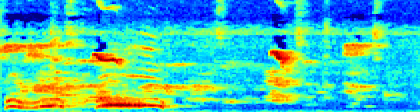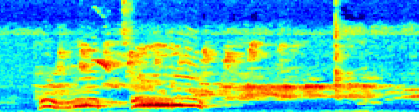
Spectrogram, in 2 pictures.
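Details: Spotted dove coos for rousing decoy birds: a throaty two-part coo phrase repeated twice, about three seconds apart, with other birds twittering in the background.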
